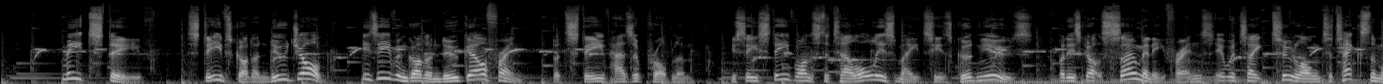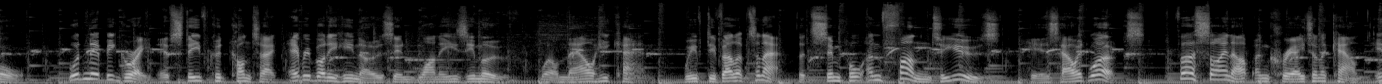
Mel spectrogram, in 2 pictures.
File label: Explainer Video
